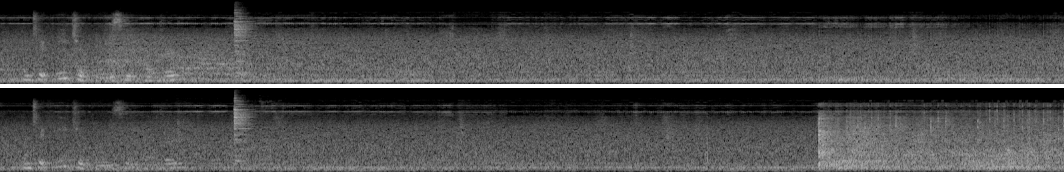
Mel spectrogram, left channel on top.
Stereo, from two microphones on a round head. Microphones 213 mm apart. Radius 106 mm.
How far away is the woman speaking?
About 0.8 m.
